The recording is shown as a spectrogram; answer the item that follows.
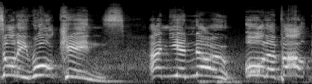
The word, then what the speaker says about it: Ollie Watkins: said his name wrong I was about to say Wally Hopkins it's Ollie Watkins and you know all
